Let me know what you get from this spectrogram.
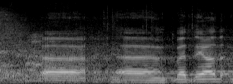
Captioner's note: laughter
